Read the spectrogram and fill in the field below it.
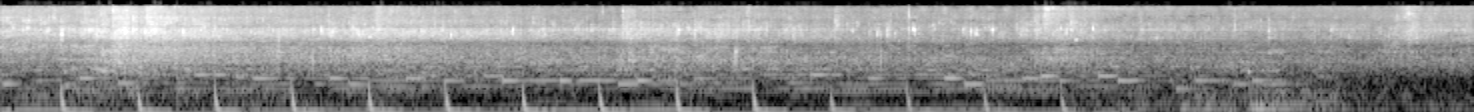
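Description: Masala-coated chicken hits hot oil for a pepper chicken shawarma, producing a steady close sizzle and crackle that stays fairly quiet and even, with a low rhythmic thumping underneath.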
